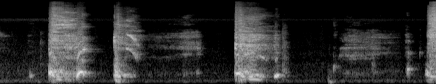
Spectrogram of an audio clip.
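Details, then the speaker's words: Boy with a bad cold, sneezing repeatedly in a sneezing attack: two loud, explosive bursts, each followed by a shorter tail. "He's been sneezing like there's no tomorrow."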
